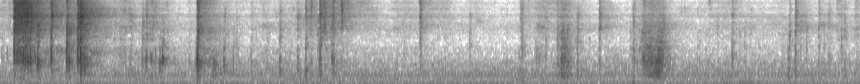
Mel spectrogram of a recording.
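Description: Thin clear plastic bag crinkling and rustling as it is worked off a rigid plastic card top-loader, in a few short bursts, the loudest at the start.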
